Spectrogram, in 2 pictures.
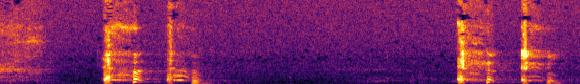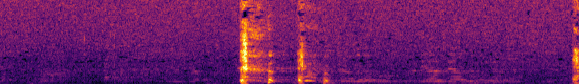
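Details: Adult female minister coughing into her elbow while speaking at government questions in the National Assembly, a fit of about eleven harsh coughs in three bursts, attributed by her spokesperson to a frog in the throat from stress; coughing fit.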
